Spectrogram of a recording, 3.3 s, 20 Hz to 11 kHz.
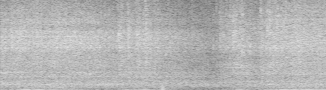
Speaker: And then when I push the throttle, it starts acting up like that again and the fuel pressure starts dropping. It's almost down to 15 now.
